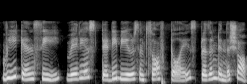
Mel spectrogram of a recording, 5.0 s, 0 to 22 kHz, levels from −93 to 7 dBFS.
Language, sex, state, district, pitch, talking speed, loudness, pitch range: English, female, Odisha, Malkangiri, 245 Hz, 155 wpm, -13 LUFS, 235-285 Hz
